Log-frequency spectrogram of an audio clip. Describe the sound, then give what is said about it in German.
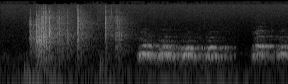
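A dog barks at a house, a few short, sharp barks, then two longer, steady tonal calls, fairly faint. “der Mino bellt schon wieder. Nee, lass ihn bellen.”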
